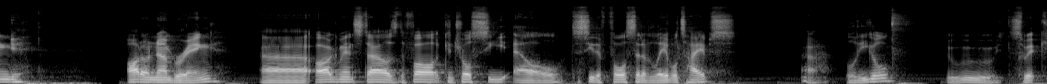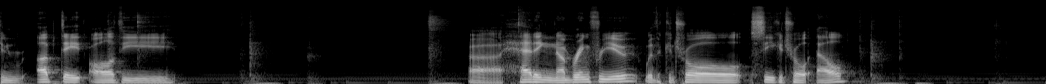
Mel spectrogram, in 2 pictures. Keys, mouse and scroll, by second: 0.4 Escape, 0.9 j, 2.9 k, 6.1 h, 6.8 ctrl+l, 8.5 ctrl+j, 9.0 Return, 10.2 ctrl+l, 11.6 ctrl+j, 11.9 Return, 13.0 ctrl+l, 13.6 ctrl+k, 13.9 ctrl+j, 14.8 Return, 15.7 ctrl+g, 16.0 Escape, 19.3 ctrl+l, 20.2 ctrl+g, 20.6 ctrl+g, 20.8 Escape.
